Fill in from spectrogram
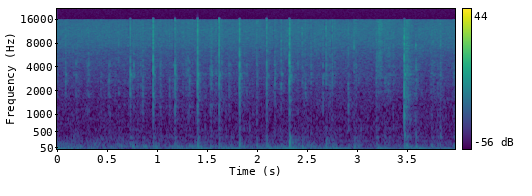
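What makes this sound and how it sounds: Long nails tap quickly on the sides of a large, hollow black plastic protein tub standing on a table. The result is a rapid, uneven patter of short, bright clicks over a soft low hollow thump, with each tap dying away almost at once.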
